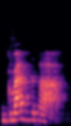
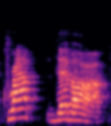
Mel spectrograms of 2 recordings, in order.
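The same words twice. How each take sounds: First: Said in the usual way. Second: Slow, louder "Grab the bar", each word weighted; insistent order. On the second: Retold or imitated. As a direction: repeat "Grab the bar" slowly and forcefully. Trainer repeats the order firmly.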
